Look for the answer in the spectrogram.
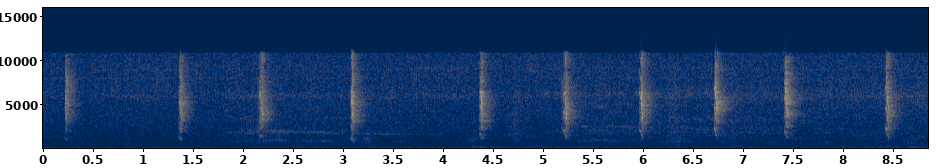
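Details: Weaver, called chichiguago, recorded as a singing example for birds. Ten dry, sharp chips repeat roughly every second in a fairly steady series, with a faint hum underneath.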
